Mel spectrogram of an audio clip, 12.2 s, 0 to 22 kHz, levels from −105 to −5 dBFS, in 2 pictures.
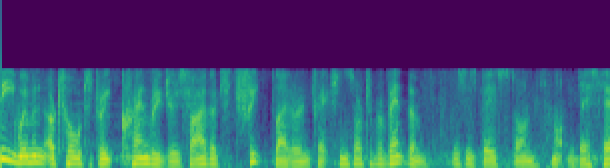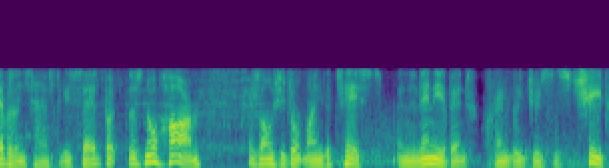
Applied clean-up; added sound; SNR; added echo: neural separator model SepFormer DNS4.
